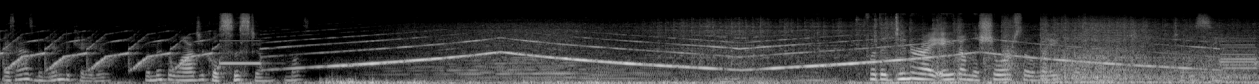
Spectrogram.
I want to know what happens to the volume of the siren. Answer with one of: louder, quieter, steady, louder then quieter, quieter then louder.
louder then quieter.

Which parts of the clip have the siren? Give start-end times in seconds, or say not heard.
0.0-12.5.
